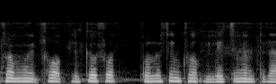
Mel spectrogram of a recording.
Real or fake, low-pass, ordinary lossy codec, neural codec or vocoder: fake; 7.2 kHz; MP3, 64 kbps; codec, 44.1 kHz, 2.6 kbps, SNAC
